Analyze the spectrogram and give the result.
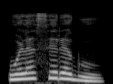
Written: ಒಳಸೆರಗು

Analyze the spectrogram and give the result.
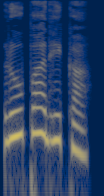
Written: ರೂಪಾಧಿಕ

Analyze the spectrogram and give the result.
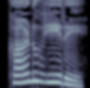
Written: ಕಡೆಹರಿ

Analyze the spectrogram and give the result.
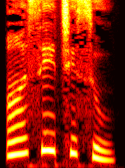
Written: ಆಸೇಚಿಸು

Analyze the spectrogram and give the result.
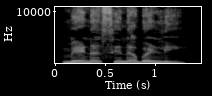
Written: ಮೆಣಸಿನಬಳ್ಳಿ

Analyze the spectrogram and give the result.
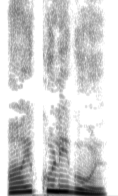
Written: ಆಯ್ಕುಳಿಗೊಳ್

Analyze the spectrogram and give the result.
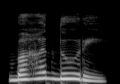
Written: ಬಹದ್ದುರಿ

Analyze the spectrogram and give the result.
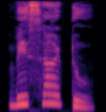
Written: ಭಿಸ್ಸಟೆ

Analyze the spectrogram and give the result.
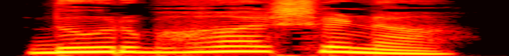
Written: ದುರ್ಬೆಸನಿ

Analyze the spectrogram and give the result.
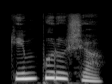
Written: ಕಂಪ್ರಿಸು

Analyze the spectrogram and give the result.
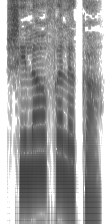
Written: ಶಿಲಾಫಲಕ

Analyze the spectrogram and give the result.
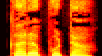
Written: ಕೂರ್ಪಿಡು

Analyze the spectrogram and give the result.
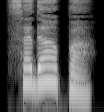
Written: ಸುತಪ

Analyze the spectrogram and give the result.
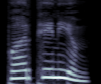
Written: ಪಾರ್ಥೇನಿಯಂ

